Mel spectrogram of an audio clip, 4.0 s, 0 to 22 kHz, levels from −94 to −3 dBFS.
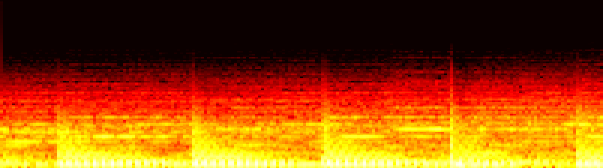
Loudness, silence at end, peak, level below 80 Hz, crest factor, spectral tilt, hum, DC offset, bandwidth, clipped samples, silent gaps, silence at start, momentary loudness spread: -15 LUFS; 0 s; -2 dBFS; -16 dBFS; 12 dB; -13 dB/octave; none; under 0.1%; 3 kHz; under 0.1%; none; 0 s; 5 LU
